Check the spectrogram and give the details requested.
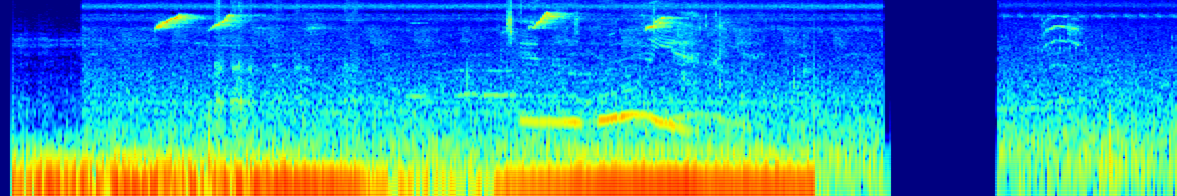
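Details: Young female brown-throated sunbird perched on a guava branch in the wild at a village in the late afternoon, singing at ease to call her companion: sharp high upslurred chirps, with a lower warbled phrase and steady low rumble behind.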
